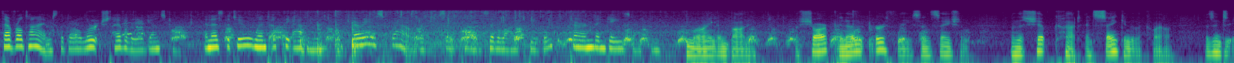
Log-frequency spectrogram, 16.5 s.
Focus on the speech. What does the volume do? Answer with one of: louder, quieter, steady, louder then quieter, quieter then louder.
steady.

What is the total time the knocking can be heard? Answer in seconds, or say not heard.
2 s.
